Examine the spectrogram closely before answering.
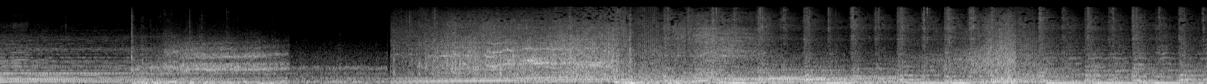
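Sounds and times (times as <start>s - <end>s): car road noise: 0.3s - 12.0s
car engine revving: 3.9s - 10.8s.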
